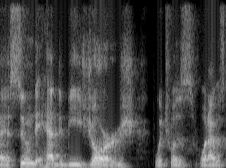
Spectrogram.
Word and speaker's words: Georges: Yeah, it is George, but ever since I was a little boy, people always pronounce the S even though it's silent. And they made the G hard, so it came out George or Georges.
